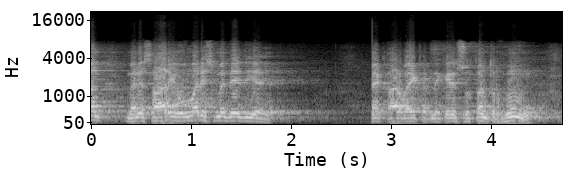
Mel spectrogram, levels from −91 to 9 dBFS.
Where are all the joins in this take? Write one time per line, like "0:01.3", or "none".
0:02.8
